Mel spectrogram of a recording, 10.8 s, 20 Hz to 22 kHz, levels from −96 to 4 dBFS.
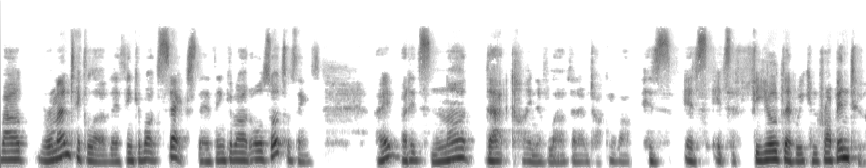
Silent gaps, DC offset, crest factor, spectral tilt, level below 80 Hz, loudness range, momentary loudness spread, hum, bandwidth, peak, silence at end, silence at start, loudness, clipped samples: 4.60-4.67 s, 5.93-6.04 s, 7.90-8.01 s; under 0.1%; 18 dB; -6 dB/octave; -74 dBFS; 6 LU; 18 LU; none; 12.5 kHz; -10 dBFS; 0.05 s; 0 s; -27 LUFS; under 0.1%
